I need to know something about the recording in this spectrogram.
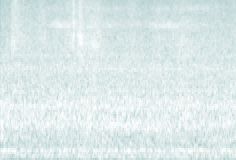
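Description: A steady low hum runs at an even level throughout, with a few faint light ticks or swishes above it.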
